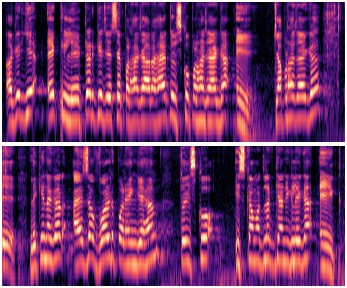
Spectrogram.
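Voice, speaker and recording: A woman's voice: fairly high pitch, a little mellow. A woman teaching a basic lesson, asking questions and answering them herself, repeating each point. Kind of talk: classroom-style lesson.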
